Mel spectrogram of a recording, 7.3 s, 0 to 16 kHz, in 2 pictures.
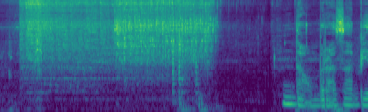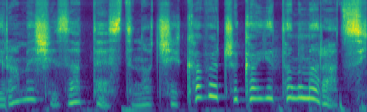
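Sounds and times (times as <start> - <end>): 
cold water running from a kitchen tap: 0.0 - 2.4
speech: 2.8 - 7.3.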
